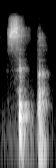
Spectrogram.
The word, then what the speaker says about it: ستة: And ستة, I have here like small w above the letter ta, this. So this means that it is pronounced, the letter is doubled, like it's pronounced like double T. So it's ستة.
